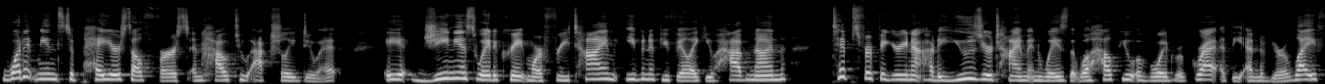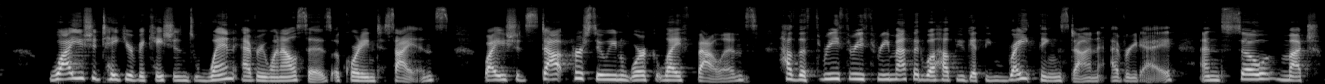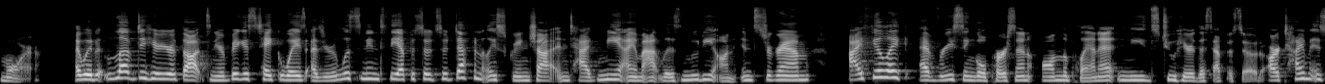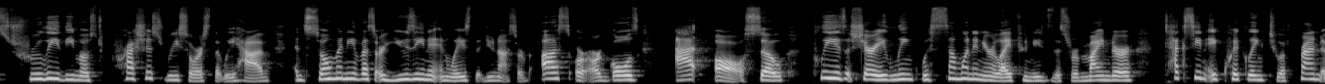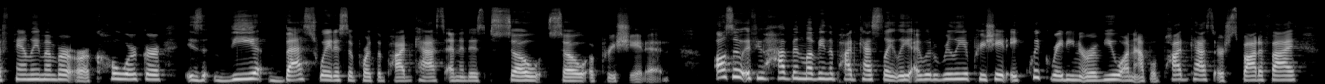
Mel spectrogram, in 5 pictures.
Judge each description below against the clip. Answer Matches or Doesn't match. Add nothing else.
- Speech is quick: Matches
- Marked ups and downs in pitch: Doesn't match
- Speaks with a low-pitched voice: Doesn't match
